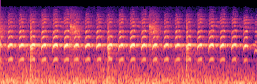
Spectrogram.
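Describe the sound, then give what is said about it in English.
A woodpecker sounds in the woods next to Disney's Magic Kingdom park at Walt Disney World in Florida, a steady high, pulsing call with a few faint knocks, fairly clear against a soft outdoor background with no one talking. “In the woods next to Disney's Magic Kingdom, Rachel Smith hears a woodpecker”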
